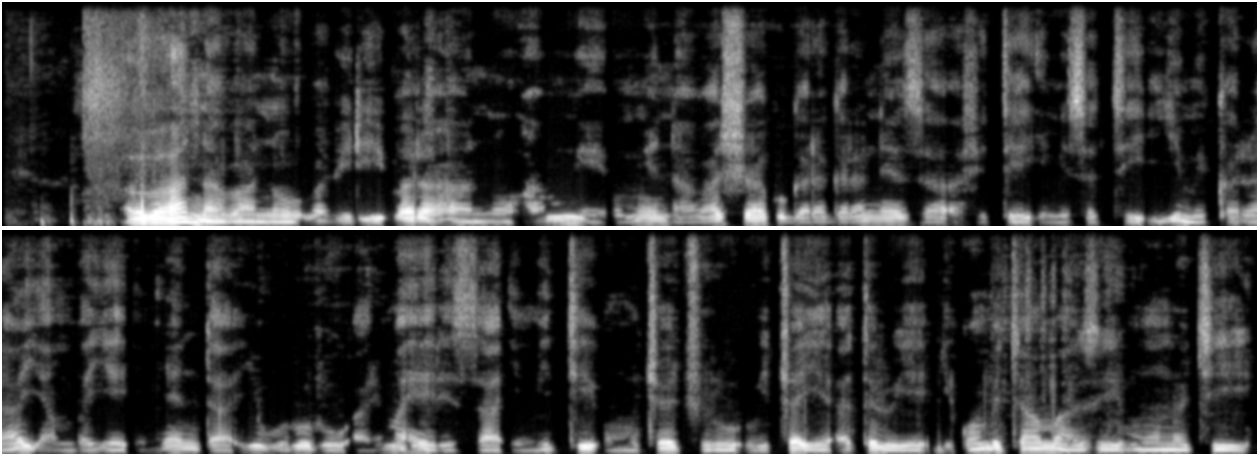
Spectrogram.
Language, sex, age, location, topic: Kinyarwanda, male, 18-24, Kigali, health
